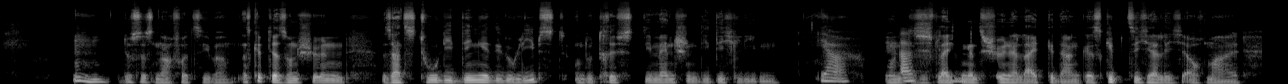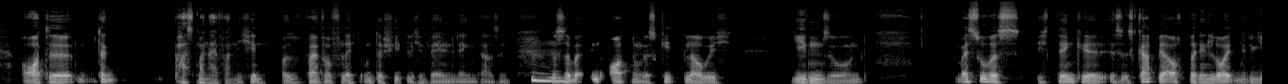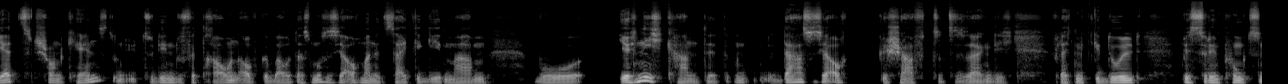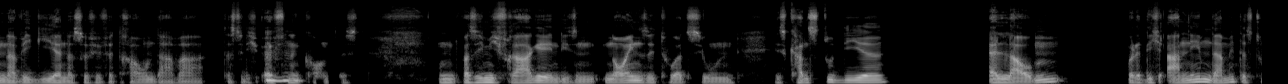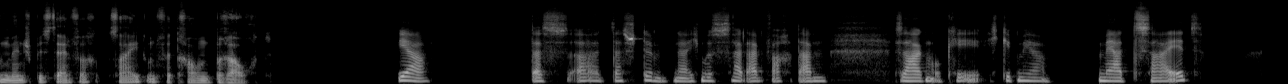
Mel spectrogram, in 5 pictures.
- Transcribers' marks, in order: none
- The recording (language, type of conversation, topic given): German, advice, Wie fühlt es sich für dich an, dich in sozialen Situationen zu verstellen?
- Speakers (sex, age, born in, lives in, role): female, 50-54, Germany, United States, user; male, 40-44, Germany, Germany, advisor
